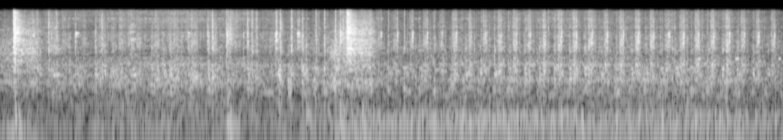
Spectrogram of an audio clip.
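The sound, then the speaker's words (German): A teleporter machine sputters like an old motorcycle engine, with a couple of loud bangs early on, then settles into a steady, fast, rhythmic whirring, fairly loud throughout. “Der Teleporter stottert vor sich hin, wie ein altes Motorrad. Es knallt ein paar Mal laut, doch dann surrt die Maschine wie frisch geölt.”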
